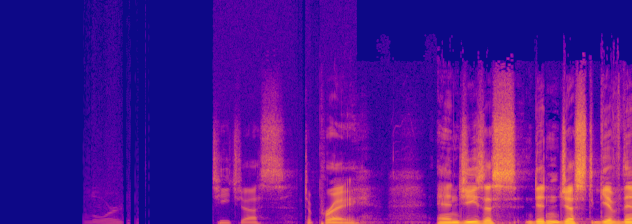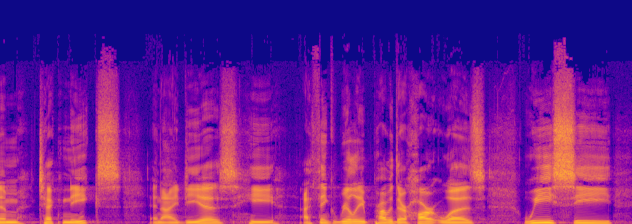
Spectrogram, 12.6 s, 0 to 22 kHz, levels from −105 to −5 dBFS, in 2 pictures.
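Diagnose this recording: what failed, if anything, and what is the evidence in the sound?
A gain or word-length stage truncated the fade-in without dither, producing truncation distortion on the fade, consistent with roughly 10-bit resolution. From 0.0 to 3.58 s the rising speech sounds stepped and gritty, worst before 2.65 s, until the fade completes cleanly.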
